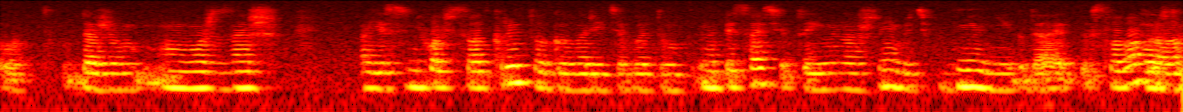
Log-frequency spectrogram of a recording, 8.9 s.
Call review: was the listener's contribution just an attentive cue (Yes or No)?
Yes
